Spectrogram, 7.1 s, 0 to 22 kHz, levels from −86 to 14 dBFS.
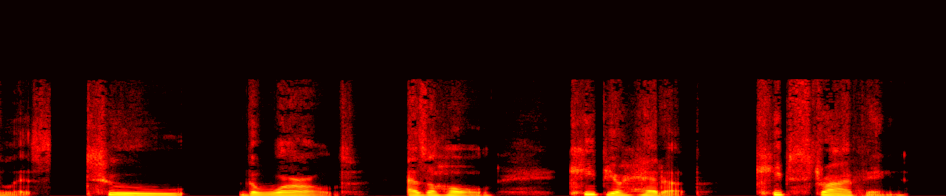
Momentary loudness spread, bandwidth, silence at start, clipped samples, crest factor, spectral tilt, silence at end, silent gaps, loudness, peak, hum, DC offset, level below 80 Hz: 18 LU; 13 kHz; 0 s; under 0.1%; 18 dB; -7.5 dB/octave; 0.3 s; none; -19 LUFS; -4 dBFS; none; under 0.1%; -62 dBFS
